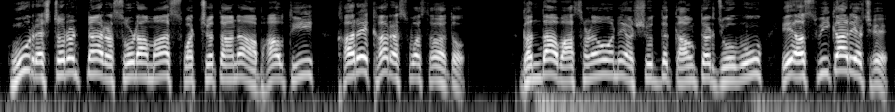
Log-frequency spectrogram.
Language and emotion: Gujarati, angry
